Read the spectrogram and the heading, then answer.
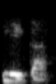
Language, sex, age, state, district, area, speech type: Marathi, male, 45-60, Maharashtra, Nagpur, urban, conversation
